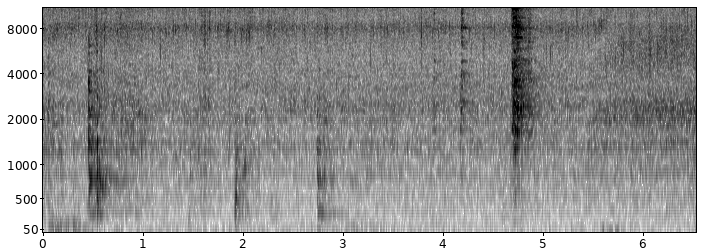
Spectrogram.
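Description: Yogurt and spice mixture sizzling and bubbling in hot oil in a pot as its extra water cooks off, stirred with a wooden spoon. A few sharp knocks of the spoon against the pot, the loudest about three-quarters of the way through.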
